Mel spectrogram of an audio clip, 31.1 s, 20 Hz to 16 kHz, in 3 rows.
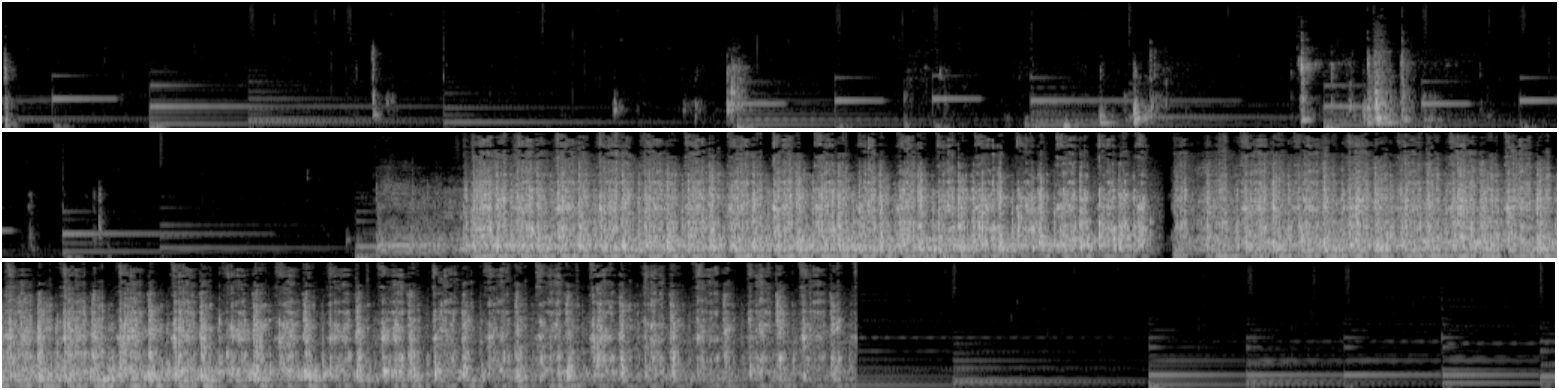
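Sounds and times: sewing machine stitching: 0:12.9 - 0:26.4.

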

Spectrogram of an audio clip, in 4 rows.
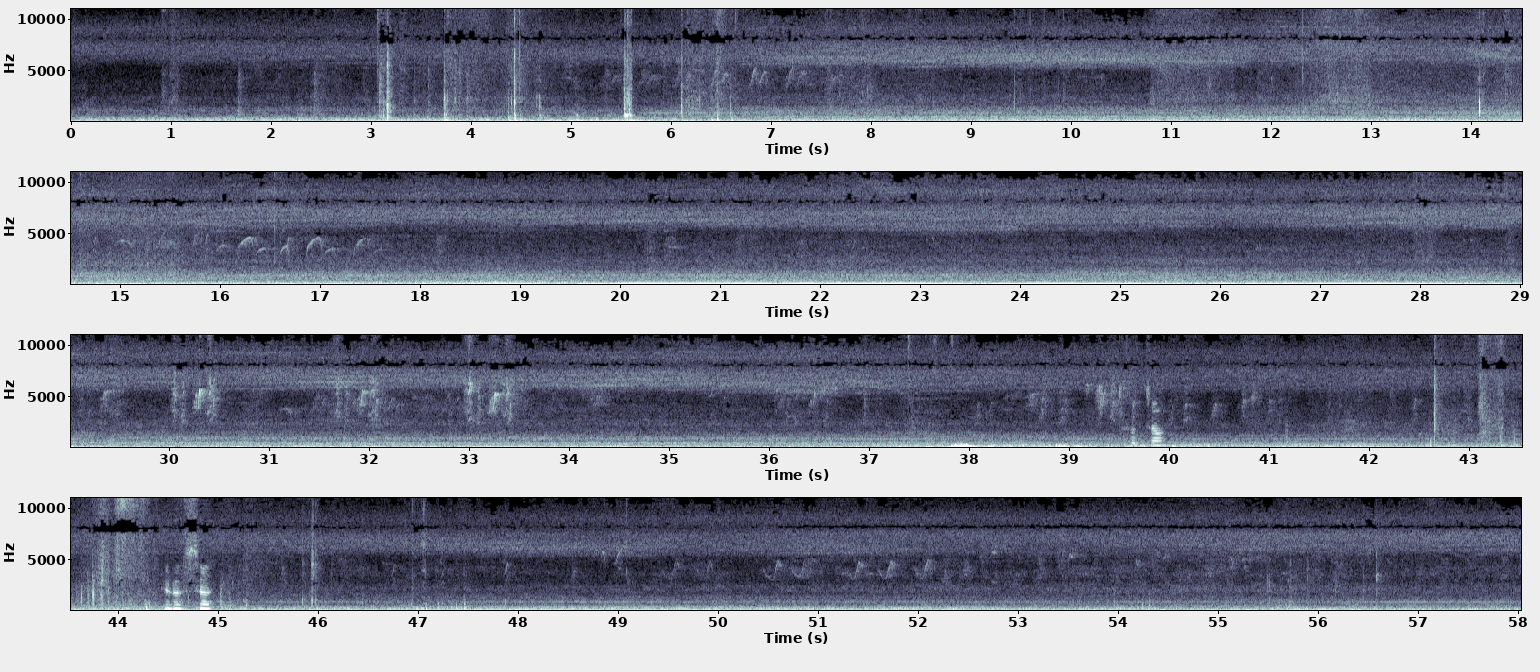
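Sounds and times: small birds chirping: 0:01.7 - 0:18.4, 0:28.9 - 0:58.0
steady low rumble: 0:34.6 - 0:58.0.

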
